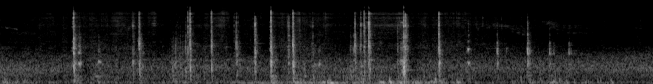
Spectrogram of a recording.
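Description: Metal clinking and rattling: a quick, irregular run of sharp clicks as a wooden field gate's metal latch and fastenings are handled, stopping about five seconds in.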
